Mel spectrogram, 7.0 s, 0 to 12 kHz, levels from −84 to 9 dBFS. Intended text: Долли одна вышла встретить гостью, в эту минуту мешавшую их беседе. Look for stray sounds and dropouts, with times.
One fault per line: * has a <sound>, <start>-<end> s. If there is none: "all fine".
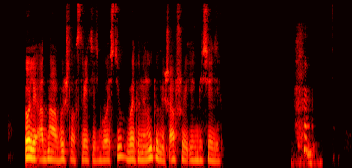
* has a laugh, 5.8-6.5 s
